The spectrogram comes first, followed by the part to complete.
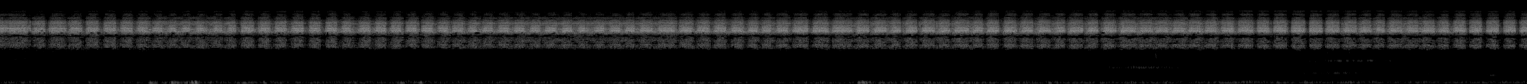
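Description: Cicadas fill the air with a steady, dense, high-pitched buzzing that never pauses.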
